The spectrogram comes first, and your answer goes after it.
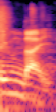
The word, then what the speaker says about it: Hyundai: Oui, on prononce Hyundai, pas Hyundai.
